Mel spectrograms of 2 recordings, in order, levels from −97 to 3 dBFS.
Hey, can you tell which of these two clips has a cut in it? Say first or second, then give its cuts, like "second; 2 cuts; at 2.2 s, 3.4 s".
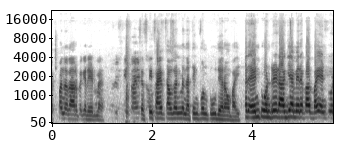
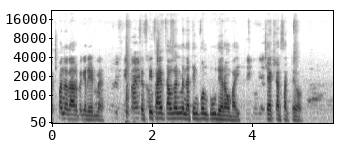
first; 1 cut; at 3.9 s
